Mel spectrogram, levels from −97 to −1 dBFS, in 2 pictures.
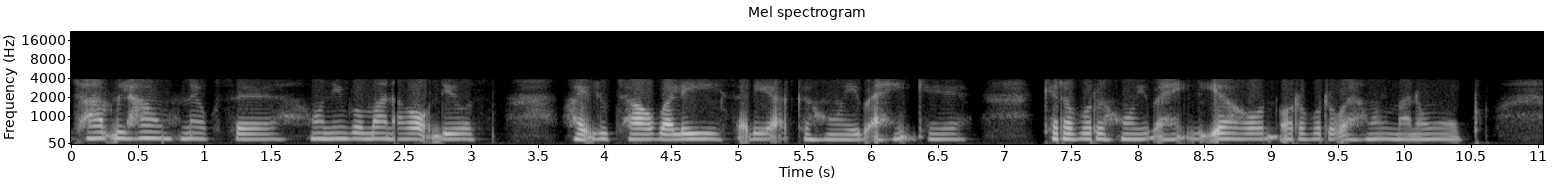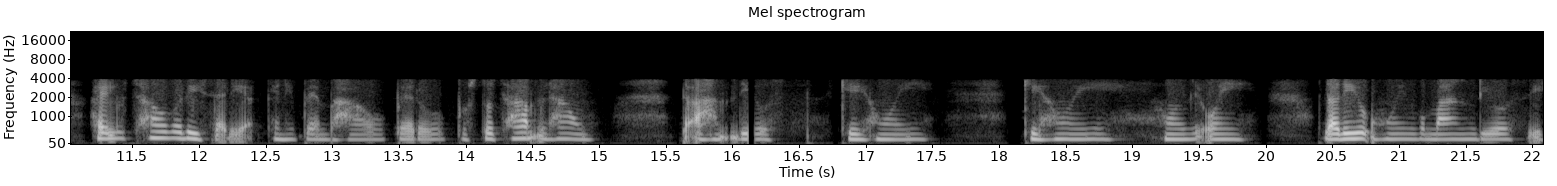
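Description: Speech carried over a Bluetooth CVSD headset codec, which fits a 64 kbps link, cuts everything above 4 kHz, leaving scratchy s sounds, granular hiss and distortion on loud highs. Unconcealed Bluetooth headset packet loss drops about one, three and seven packets at 0.68 s, 2.42 to 2.47 s and 16.11 to 16.19 s, leaving abrupt holes of 7.5, 22.5 and 52.5 ms.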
